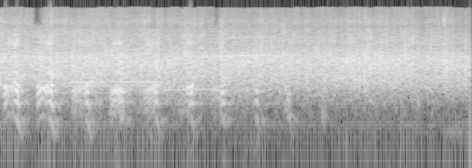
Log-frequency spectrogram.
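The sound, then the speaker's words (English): A burst of canned applause from a soundboard plays steadily, dense clapping from a large crowd with a bright, hissy texture, loud, running the whole length without talk. “Nice thunderous applause.”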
